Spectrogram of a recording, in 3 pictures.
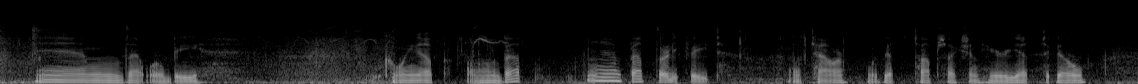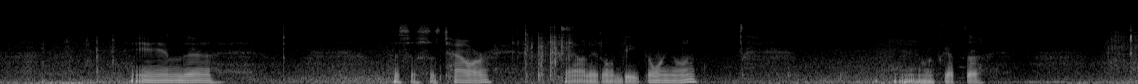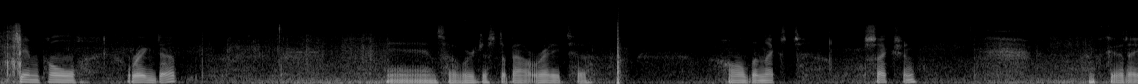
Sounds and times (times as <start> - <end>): Speech: 0.3 - 2.2, 3.8 - 5.2, 5.8 - 7.3, 7.9 - 10.9, 12.7 - 13.7, 15.3 - 16.4, 17.0 - 18.4, 20.3 - 21.4, 22.8 - 24.6, 26.6 - 28.8, 29.9 - 32.0, 33.6 - 34.1.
